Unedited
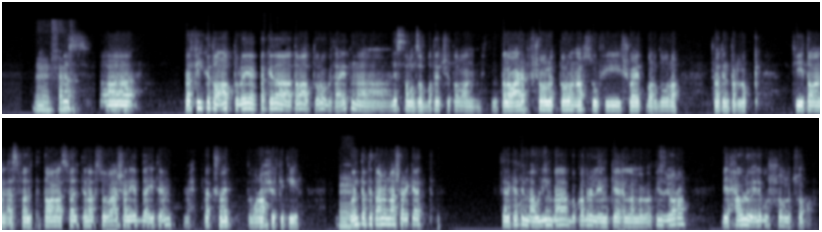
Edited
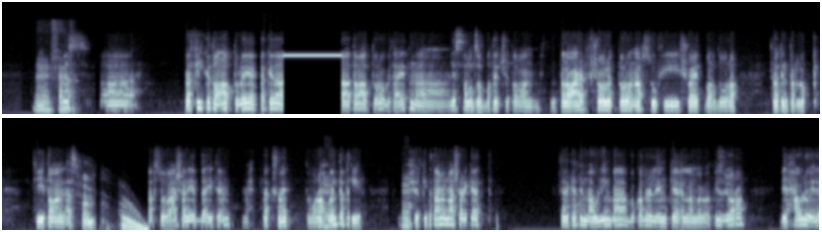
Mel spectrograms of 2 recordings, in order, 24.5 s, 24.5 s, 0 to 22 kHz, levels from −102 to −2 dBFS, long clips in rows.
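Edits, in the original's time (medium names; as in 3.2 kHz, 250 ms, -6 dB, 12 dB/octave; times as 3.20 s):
0.90–1.92 s: fade out, to -12 dB
4.21 s: add tone 3.66 kHz -16.5 dBFS 0.88 s
12.37 s: tape stop 1.22 s
16.22–16.53 s: swap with 17.43–17.80 s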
